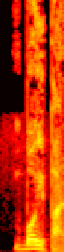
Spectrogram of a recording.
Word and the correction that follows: Boipam: Como es Boipam, si sí, el buey es de boya y el PAM es de Passive Acoustic Monitoring,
